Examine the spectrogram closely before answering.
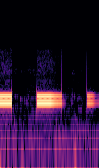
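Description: A telephone busy tone after a dropped call with a caller travelling on the road, whose connection was unstable: a steady, mid-low electronic beep pulsing on and off, three bursts in about two seconds, fairly loud over a faint murmur.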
